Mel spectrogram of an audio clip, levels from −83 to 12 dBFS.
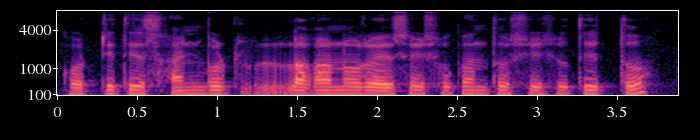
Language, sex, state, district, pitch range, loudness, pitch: Bengali, male, West Bengal, Cooch Behar, 125-130 Hz, -19 LUFS, 125 Hz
